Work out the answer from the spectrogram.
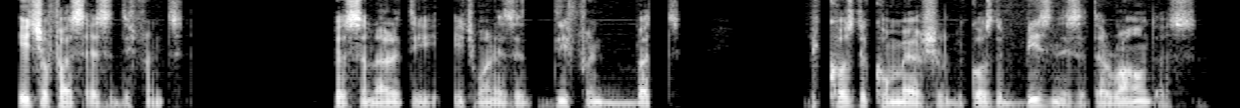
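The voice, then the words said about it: Non-native English accent. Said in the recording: “sorry about my accent, my English”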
